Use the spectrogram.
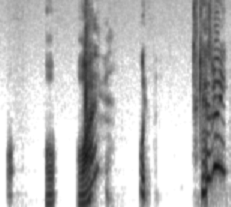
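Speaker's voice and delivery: hushed stammer rising to a squeaky excuse me; stunned disbelief. Retold or imitated. Seller stunned by an angry customer, disbelieving. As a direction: act floored by the accusation. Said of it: "I was just like".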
